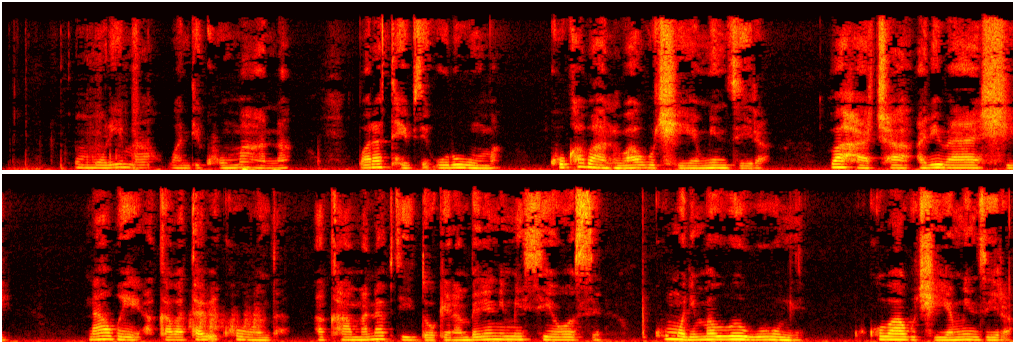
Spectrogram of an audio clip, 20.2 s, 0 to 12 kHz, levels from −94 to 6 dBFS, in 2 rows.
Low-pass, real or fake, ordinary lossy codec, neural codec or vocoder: 10.8 kHz; real; MP3, 48 kbps; none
